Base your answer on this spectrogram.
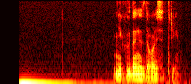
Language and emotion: Russian, neutral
